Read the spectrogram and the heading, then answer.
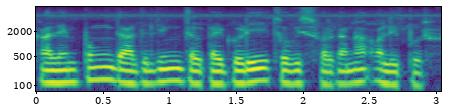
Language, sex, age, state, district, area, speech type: Nepali, male, 30-45, West Bengal, Kalimpong, rural, spontaneous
